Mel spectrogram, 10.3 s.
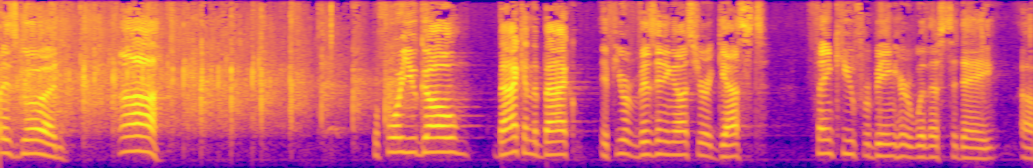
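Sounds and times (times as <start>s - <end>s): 
speech: 0.0s - 1.8s, 3.7s - 10.3s
audience clapping hands: 0.0s - 4.6s.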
